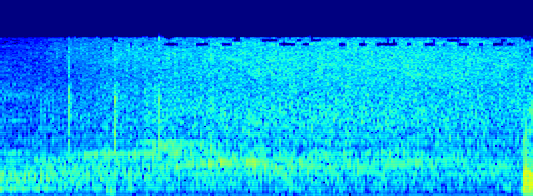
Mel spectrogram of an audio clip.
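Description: A pause in speech, filled by the steady hiss of the hall's amplified room tone. A few faint clicks come in the first second and a half.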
